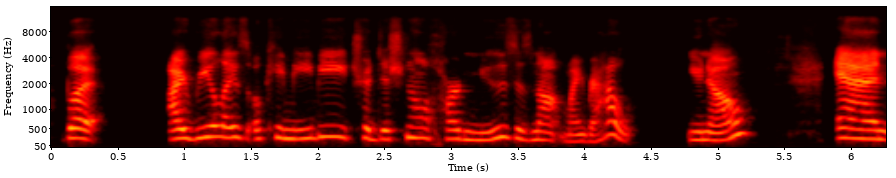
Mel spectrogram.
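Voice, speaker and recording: Projecting a raised voice with a bright, sharp tone, a woman with an American accent speaks at a moderate pace. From US West Coast, Los Angeles. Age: 20s. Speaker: content creator and singer. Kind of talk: casual interview. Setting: video call.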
